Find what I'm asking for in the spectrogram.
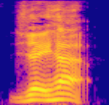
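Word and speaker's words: J.A. Happ: Happ, or is it Jay Happ? – It's just Jay, yeah. It's just pronounced Jay, but I mean, I obviously understand with the initials there, J-A, too, as well.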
